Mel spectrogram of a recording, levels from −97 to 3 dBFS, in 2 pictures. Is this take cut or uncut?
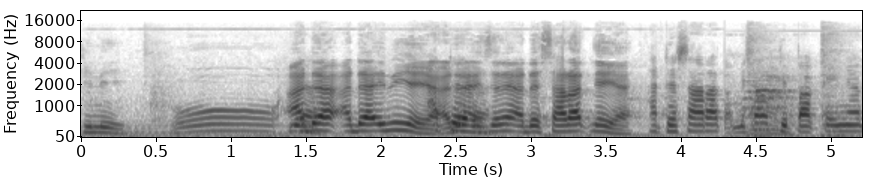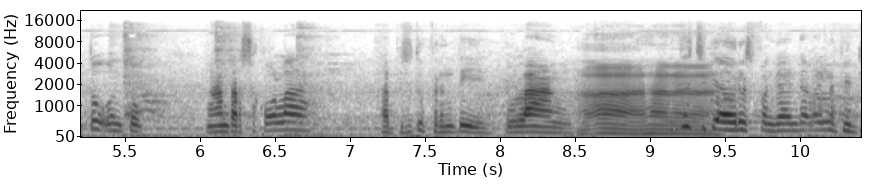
cut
